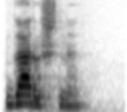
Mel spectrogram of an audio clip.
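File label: "гарыштны", Komi, female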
